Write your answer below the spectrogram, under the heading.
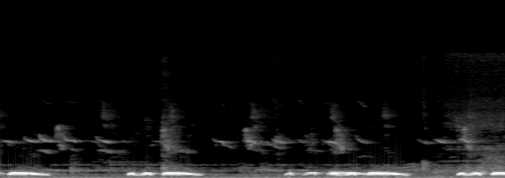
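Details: Lure calls of a captive decoy spotted dove: separate phrases of throaty coos, each sliding downward, spaced by quiet gaps of about a second, with high thin chirps from other birds.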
